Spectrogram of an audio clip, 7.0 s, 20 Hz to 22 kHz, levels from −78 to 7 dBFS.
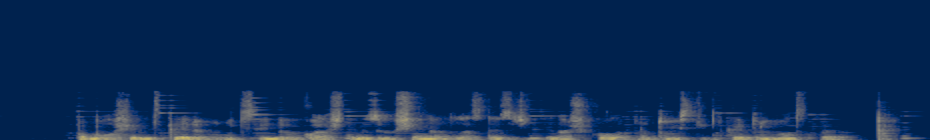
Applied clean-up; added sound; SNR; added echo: neural mask model DeepFilterNet 3.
